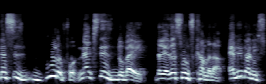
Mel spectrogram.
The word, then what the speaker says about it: Dubai: It is Dubai. Sorry, I love all of you. But how do I know it's Dubai? Because it's from there. Like, let's just be clear.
